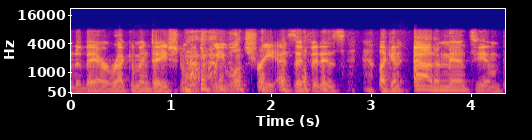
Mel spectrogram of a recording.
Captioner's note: laugh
